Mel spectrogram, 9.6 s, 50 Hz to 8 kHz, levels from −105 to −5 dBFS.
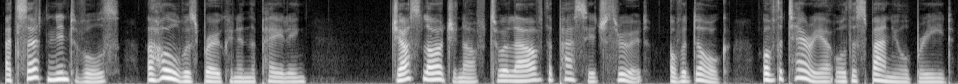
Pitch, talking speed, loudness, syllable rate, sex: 175 Hz, 190 wpm, -18 LUFS, 5.3 syllables/s, female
